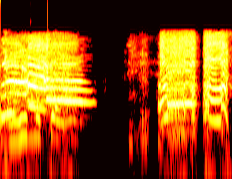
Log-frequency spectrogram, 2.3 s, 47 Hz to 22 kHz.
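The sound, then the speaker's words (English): A death scream from the video game Impossible Mission 2: a loud, harsh, wavering cry that slides down in pitch, then after a brief gap another strained burst of screaming. “Impossible Mission 2 had that really great scream. I don't know if you guys have played that. Yeah. Every time you die, the guy”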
